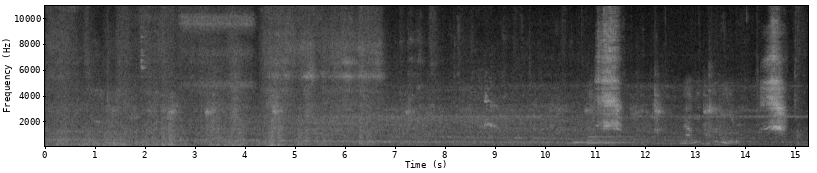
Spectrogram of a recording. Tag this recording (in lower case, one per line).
metro
vehicle
rail transport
